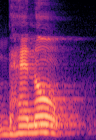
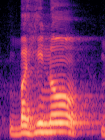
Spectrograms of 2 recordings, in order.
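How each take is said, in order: First: Said in the usual way. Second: Drawn-out rustic "बहिनों"; "बहिनों" spoken the village way, bah-i-non; colloquial form. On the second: Shown as a demonstration. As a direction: say "बहिनों" as bahinon, with an extra i between b and h. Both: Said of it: "ऐसा कर देते हैं".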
